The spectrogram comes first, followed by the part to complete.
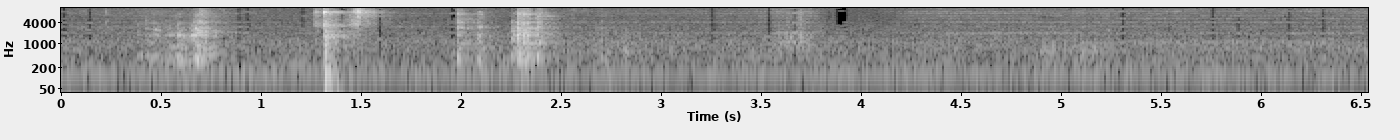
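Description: A few short clinks and knocks of metal tools being handled at a metalsmith's bench. They cluster in the first two and a half seconds, the sharpest about a second in, over a faint steady low hum.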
